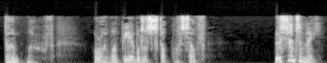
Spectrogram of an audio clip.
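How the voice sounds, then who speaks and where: Woman putting on a Cockney man, husky, hoarse, commanding, close dry sound. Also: sits low, expressive, moderate pace, darkish tone, no room sound, highs cut off, heavily acted. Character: rough intense Cockney man, club owner.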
